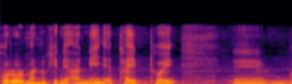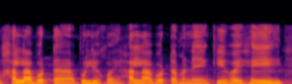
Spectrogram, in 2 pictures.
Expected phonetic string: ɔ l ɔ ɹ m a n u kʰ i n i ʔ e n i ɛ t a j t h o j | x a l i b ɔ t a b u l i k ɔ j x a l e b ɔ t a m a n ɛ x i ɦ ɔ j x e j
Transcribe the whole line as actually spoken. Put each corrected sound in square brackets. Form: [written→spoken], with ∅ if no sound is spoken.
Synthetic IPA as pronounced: ɔ [l→ɹ] ɔ ɹ m a n u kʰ i n i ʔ [e→a] n i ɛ [t→tʰ] a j t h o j | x a l [i→a] b ɔ t a b u l i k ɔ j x a l [e→a] b ɔ t a m a n ɛ [x→k] i ɦ ɔ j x e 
